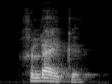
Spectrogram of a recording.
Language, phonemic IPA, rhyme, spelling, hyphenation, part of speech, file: Dutch, /ɣəˈlɛi̯.kə/, -ɛi̯kə, gelijke, ge‧lij‧ke, noun / adjective / verb, Nl-gelijke.ogg
- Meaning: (noun) an equal, e.g. in rank, experience, prestige; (adjective) inflection of gelijk: 1. masculine/feminine singular attributive 2. definite neuter singular attributive 3. plural attributive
